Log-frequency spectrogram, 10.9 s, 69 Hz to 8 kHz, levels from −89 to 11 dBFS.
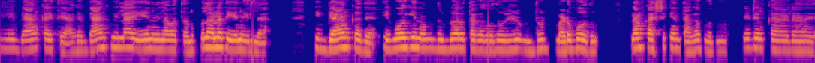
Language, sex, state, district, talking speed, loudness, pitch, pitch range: Kannada, female, Karnataka, Mysore, 180 wpm, -21 LUFS, 205 Hz, 185-220 Hz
